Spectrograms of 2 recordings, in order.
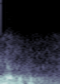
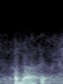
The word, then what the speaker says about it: Habakkuk: How do you say Habakkuk? – Habakkuk. – Say it. – Habakkuk. – That was all right.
